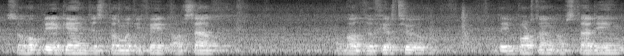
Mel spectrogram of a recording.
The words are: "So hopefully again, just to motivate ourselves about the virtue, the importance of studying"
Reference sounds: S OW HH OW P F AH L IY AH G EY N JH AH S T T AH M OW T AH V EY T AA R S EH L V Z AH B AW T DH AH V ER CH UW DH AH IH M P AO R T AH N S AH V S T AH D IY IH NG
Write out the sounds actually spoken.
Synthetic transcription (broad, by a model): S OW HH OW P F L IY AH G EY N JH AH S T T AH M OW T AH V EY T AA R S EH L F AH B AW T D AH F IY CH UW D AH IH M P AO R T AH N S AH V S T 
